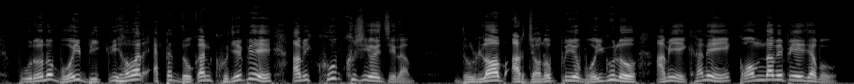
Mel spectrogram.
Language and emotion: Bengali, happy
